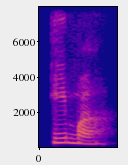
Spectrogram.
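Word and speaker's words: 今: Kunyomi dibaca ima.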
